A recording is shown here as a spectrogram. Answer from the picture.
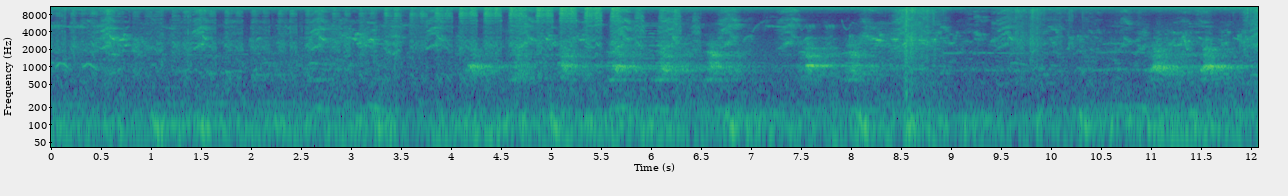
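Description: Short bird calls repeated roughly once a second at a greater coucal's grass nest with nestlings, over soft rustling in the nest.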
